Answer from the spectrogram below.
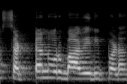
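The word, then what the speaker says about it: Sutton: ठीक है, तो वो ज्यादा डिस्कशन नहीं, क्योंकि इसको वैसे सट्टन बोलेंगे।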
